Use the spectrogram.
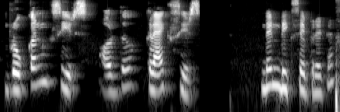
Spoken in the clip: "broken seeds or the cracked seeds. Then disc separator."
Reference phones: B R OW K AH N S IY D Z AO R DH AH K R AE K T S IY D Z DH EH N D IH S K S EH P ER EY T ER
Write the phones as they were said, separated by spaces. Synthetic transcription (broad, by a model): B R OW K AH N S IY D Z AO R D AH K R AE K S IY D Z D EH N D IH K S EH P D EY T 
